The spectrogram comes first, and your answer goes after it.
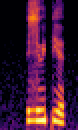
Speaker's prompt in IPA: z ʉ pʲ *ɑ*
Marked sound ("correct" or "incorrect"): incorrect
